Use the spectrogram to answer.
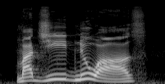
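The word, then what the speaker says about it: Maajid Nawaz: Majid Nawaz, who threatened to sue them.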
